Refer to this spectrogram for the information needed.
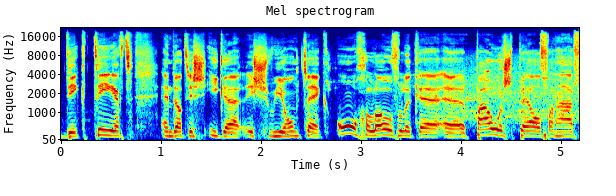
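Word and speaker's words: Świątek: Het is Swiatek, want zo spreek je dat op zijn Pools uit. Iga Swiatek, die 6-2 en 3-0 voorstaat.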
